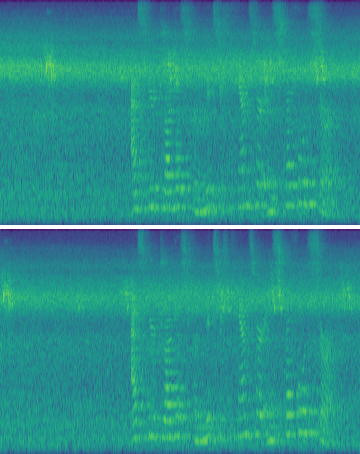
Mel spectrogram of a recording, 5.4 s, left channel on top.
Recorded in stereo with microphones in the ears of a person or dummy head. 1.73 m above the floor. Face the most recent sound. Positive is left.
turn(degrees=-5)  # may be behind; listen again after turning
